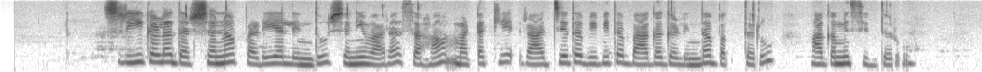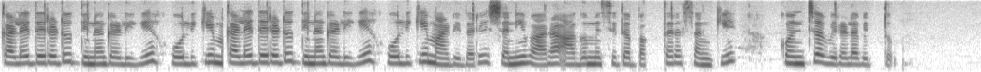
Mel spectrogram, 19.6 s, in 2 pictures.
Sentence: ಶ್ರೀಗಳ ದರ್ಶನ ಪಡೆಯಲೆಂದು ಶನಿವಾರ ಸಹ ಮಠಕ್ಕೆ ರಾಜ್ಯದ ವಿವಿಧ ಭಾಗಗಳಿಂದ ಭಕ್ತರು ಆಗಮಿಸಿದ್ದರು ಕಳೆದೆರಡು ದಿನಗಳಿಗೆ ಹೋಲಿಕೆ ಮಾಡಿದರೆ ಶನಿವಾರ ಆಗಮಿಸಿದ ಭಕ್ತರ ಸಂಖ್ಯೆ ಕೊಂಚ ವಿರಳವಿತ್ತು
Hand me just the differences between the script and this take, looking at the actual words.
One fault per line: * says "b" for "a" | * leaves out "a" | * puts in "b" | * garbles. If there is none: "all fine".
* puts in "ಕಳೆದೆರಡು ದಿನಗಳಿಗೆ ಹೋಲಿಕೆ"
